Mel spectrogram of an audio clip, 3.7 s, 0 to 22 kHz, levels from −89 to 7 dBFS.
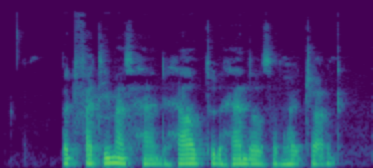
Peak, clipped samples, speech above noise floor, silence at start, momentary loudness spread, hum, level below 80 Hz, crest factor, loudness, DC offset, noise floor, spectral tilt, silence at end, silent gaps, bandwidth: -4 dBFS; under 0.1%; 34 dB; 0.6 s; 8 LU; none; -56 dBFS; 18 dB; -23 LUFS; under 0.1%; -56 dBFS; -7.5 dB/octave; 0.35 s; none; 13 kHz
